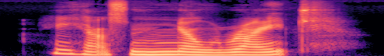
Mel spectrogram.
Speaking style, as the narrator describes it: she grumbles

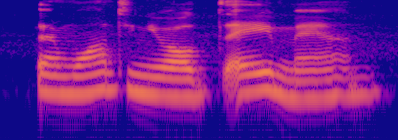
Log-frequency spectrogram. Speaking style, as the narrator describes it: Junpei moaned

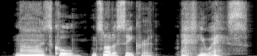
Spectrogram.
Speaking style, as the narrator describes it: Changbin said with a forced laugh

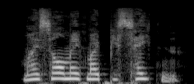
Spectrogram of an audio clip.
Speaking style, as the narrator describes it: he blurts out

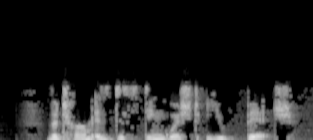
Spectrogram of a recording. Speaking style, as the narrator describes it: Dean hisses

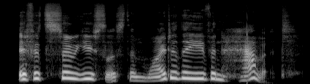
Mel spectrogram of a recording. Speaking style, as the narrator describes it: groaned

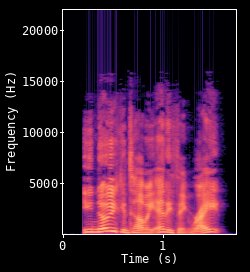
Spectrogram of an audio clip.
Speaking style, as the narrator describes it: Hayden blurts out

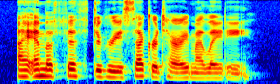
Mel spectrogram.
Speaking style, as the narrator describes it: he replied, as calmly as he felt able

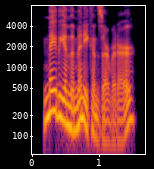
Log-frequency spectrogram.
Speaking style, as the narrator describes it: Delia says

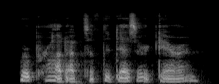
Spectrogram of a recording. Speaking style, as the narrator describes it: Lex tells him gently

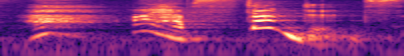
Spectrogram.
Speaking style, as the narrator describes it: Aziraphale said, but he was laughing too

